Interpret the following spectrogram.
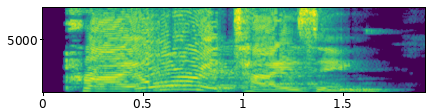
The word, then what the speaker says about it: prioritizing: Prioritizing. Prioritizing. Which syllable is it on? 1, 2, 3. Prioritizing. So hold up your fingers. I see Edie saying 2. Do you agree? 2.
